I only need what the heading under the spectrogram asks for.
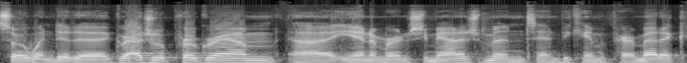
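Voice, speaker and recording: A man with an American accent talks at a very fast pace in a medium pitch and a monotone, flat delivery. The recording is very clean, with a silent background. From US West Coast, Los Angeles. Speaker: nonprofit health executive. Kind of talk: radio interview. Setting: studio.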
